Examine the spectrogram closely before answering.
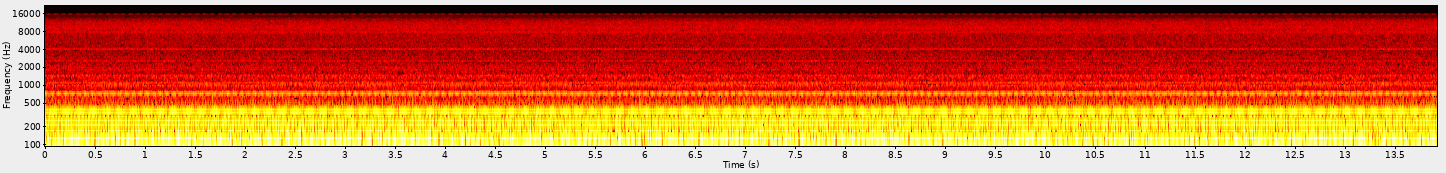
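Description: Steady electrical hum and hiss with several fixed tones, unchanging throughout, with no other sound.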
